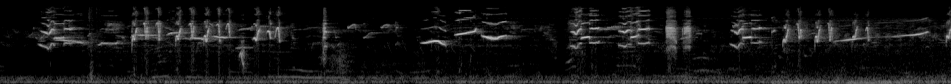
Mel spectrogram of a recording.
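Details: Lure sound of an Oriental magpie-robin played to attract wild magpie-robins; rapid, varied bursts of high chattering notes mixed with clear upslurred whistles, delivered in dense phrases separated by short pauses.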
